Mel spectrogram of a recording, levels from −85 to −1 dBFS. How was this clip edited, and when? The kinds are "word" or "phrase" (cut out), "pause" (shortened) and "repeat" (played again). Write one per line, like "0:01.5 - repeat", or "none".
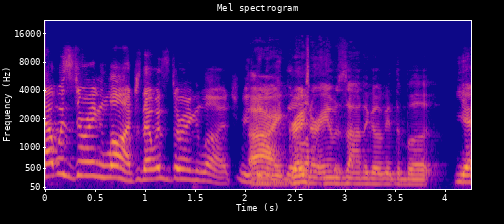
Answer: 0:02.6 - word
